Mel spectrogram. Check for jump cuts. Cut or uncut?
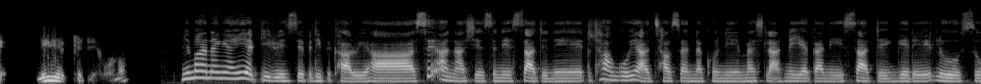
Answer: uncut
